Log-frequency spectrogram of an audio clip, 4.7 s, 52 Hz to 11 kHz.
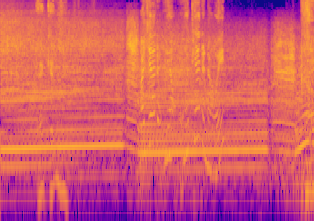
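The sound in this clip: A Porsche 911 RSR racing engine revs loud and high in a sustained, harmonic-rich whine, dropping briefly twice before the pitch climbs again.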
